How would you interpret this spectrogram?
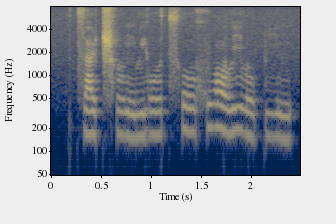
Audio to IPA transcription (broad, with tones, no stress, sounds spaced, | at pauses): t͡s a˧˥ ɪ̯ ʈ͡ʂʰ ɤ˨˩ ŋ l j o˧˥ ʊ̯ t͡sʰ o˥˧ ʊ̯ x w ɔ˥˧ l i˥˩ l o˩ ʊ̯ p i˥˩ n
